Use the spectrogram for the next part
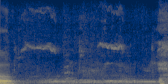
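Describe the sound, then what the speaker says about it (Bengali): A double-crested Lotan pigeon coos softly in a low, continuous murmur through a pigeon loft, with faint chirps from other birds around it and people talking nearby. "এটা লটন কবুতর"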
